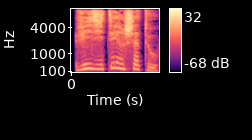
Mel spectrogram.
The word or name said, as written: Visiter un chateau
